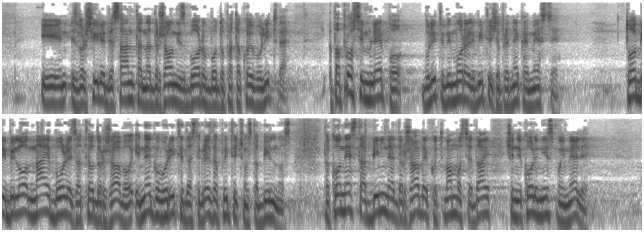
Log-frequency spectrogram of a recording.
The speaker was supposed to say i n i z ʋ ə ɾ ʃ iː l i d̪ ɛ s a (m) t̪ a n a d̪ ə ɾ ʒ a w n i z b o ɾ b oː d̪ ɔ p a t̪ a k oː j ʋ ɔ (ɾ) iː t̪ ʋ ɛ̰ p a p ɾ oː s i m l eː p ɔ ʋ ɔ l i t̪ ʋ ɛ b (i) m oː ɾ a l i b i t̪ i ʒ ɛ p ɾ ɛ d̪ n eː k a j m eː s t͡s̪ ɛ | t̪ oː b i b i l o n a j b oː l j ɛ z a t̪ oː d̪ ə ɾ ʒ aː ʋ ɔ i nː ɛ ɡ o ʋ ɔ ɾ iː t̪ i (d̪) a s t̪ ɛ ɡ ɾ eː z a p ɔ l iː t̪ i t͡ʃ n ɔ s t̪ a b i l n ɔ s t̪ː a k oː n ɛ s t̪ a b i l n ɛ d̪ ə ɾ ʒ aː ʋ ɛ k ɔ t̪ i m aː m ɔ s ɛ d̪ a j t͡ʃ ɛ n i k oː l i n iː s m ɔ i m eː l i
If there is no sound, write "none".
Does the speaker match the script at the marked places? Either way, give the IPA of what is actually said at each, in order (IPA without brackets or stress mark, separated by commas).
n, l, i, d̪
